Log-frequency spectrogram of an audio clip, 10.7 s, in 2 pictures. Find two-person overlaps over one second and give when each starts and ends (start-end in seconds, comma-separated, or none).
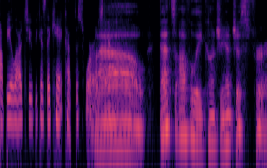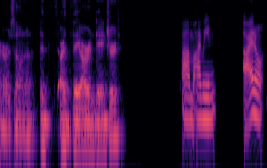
none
